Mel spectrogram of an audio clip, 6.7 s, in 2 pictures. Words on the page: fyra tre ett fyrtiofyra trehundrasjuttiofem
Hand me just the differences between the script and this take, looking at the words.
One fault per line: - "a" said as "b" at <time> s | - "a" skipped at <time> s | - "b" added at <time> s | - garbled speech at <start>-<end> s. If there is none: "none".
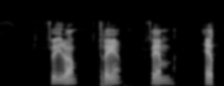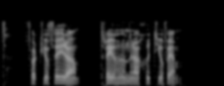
- "fem" added at 2.2 s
